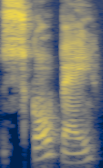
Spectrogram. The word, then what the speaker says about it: Skopje: The capital is Skopje, as they pronounce it.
